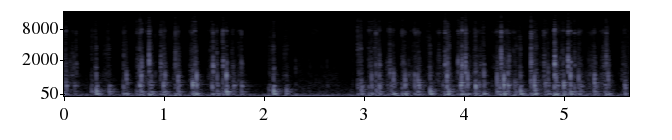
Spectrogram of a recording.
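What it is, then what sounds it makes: Plastic mechanical keyboard. Fast typing on a plastic mechanical keyboard with white and blue plastic keycaps and a blue case. Rapid, clacky keystrokes with a deep thock and short bright clicks run in a steady stream, broken by a brief pause near the middle before resuming.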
